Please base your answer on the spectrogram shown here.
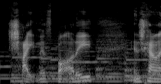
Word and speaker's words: chitinous: Fun fact: the CH is silent. It's chitinous.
